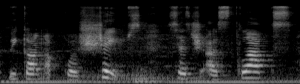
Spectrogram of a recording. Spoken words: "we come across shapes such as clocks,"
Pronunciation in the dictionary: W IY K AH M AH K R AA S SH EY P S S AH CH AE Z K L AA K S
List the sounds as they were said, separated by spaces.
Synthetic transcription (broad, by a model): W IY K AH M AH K W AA SH EY P S S AH CH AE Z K L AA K S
